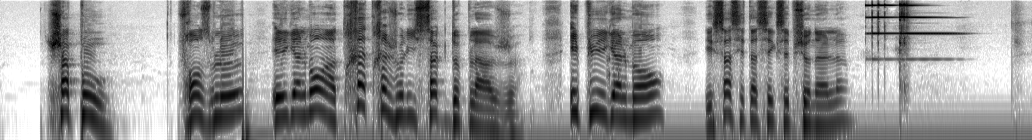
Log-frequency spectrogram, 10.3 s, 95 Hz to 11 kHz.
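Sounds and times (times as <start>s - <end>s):
speech: 0.5s - 1.2s, 1.8s - 8.7s
steady low hum: 2.4s - 10.3s
bicycle bell ringing: 8.6s - 9.7s.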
